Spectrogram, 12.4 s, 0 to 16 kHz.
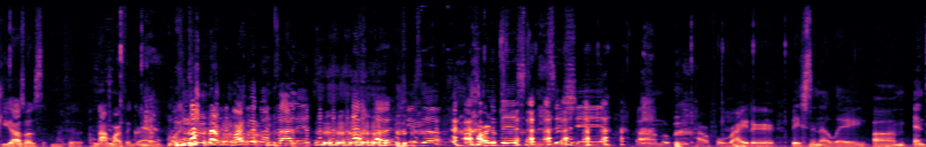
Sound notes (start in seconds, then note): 4.4 all laughing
